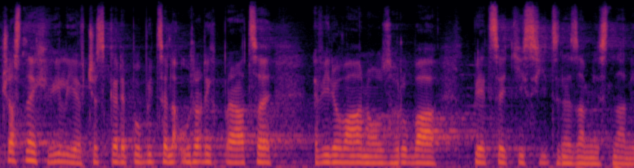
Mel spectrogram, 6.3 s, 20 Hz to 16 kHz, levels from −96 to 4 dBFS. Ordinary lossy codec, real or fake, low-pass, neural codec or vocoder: Opus, 64 kbps; real; 14.4 kHz; none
